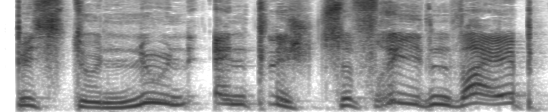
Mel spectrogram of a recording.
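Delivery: high, put-on voice of a grumbling husband; henpecked husband. A narrator's reading. Digger driver complaining to his wife, high grumbling husband voice.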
